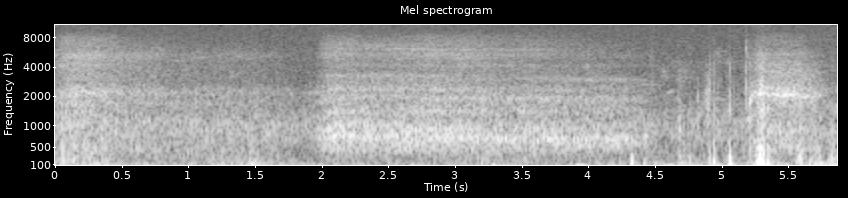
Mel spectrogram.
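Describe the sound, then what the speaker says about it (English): Slow audible breaths during a yoga twist, a soft oceanic rushing exhale that swells and fades, followed by a few quieter sniffing inhales, close and alone. "Use your Ujjayi breath."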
